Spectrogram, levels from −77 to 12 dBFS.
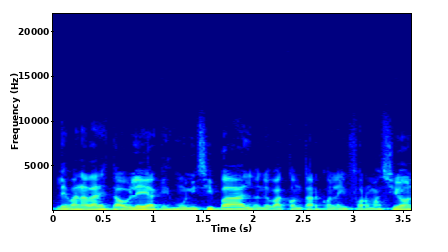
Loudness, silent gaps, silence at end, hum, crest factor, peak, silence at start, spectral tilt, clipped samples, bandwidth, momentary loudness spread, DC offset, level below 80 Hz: -30 LUFS; none; 0 s; none; 14 dB; -14 dBFS; 0 s; -6.5 dB/octave; under 0.1%; 11 kHz; 8 LU; under 0.1%; -62 dBFS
